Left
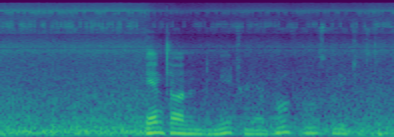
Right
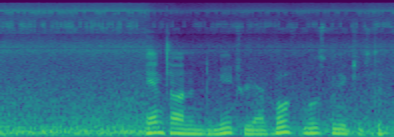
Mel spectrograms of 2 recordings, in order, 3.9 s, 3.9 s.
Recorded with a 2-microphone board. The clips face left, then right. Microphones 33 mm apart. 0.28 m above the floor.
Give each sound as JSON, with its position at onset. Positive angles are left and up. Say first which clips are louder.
{"t": 1.5, "sound": "a man speaking", "louder": "right 2 dB", "side_deg": 5}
